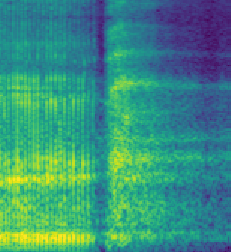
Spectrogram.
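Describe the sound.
A voice imitates a loud snore up close: a rattling, fluttering inhale lasting almost a second, followed by a softer, breathy exhale that trails off.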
